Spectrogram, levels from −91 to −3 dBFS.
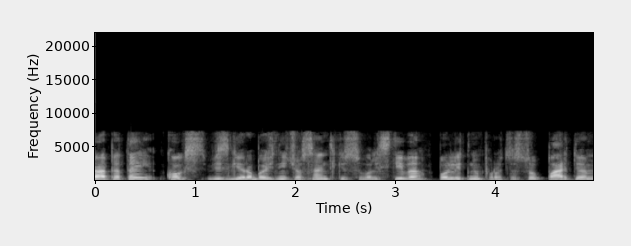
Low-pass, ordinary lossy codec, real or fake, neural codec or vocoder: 7.2 kHz; AAC, 48 kbps; real; none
